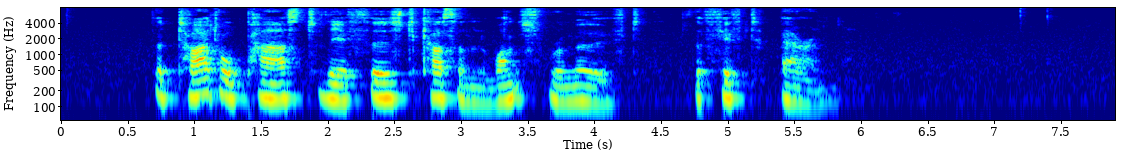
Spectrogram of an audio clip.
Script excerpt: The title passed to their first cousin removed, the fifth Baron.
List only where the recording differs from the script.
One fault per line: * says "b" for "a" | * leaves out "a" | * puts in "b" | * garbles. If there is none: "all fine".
* puts in "once"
